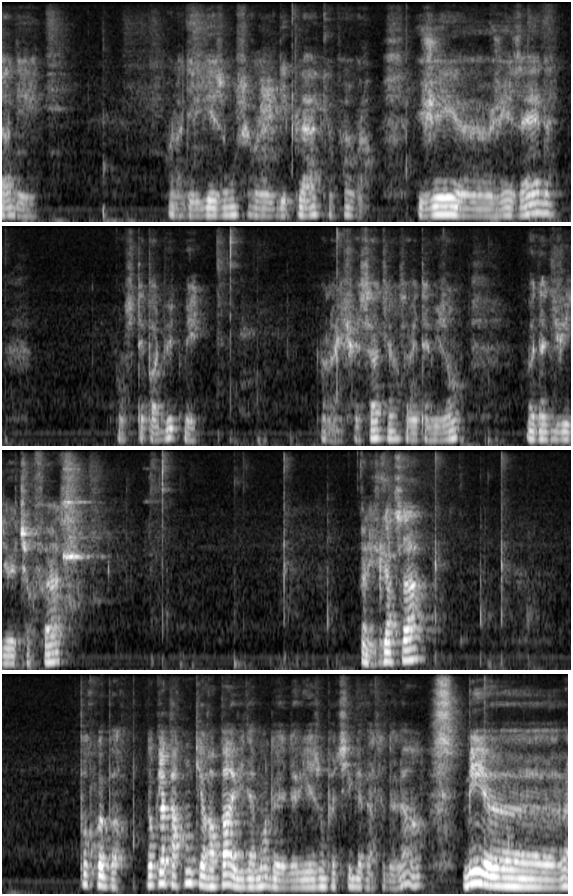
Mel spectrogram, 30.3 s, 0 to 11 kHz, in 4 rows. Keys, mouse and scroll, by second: 0.3-0.7 scroll up 1, 2.3 Tab, 3.9 middle click, 6.5 g, 11.0 Tab, 11.4-12.1 scroll down 1, 12.1 middle click, 14.1 Tab, 15.4 s, 17.6 Tab, 18.3 Tab, 19.0 middle click, 19.6 scroll down 1, 21.0 middle click.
